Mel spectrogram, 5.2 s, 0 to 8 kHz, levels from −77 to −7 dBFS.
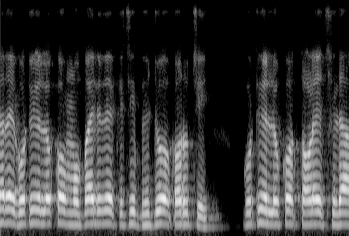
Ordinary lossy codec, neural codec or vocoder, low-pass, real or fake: Opus, 16 kbps; codec, 16 kHz, 16 kbps, FunCodec, trained on LibriTTS, 50 frames a second; 7.2 kHz; fake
